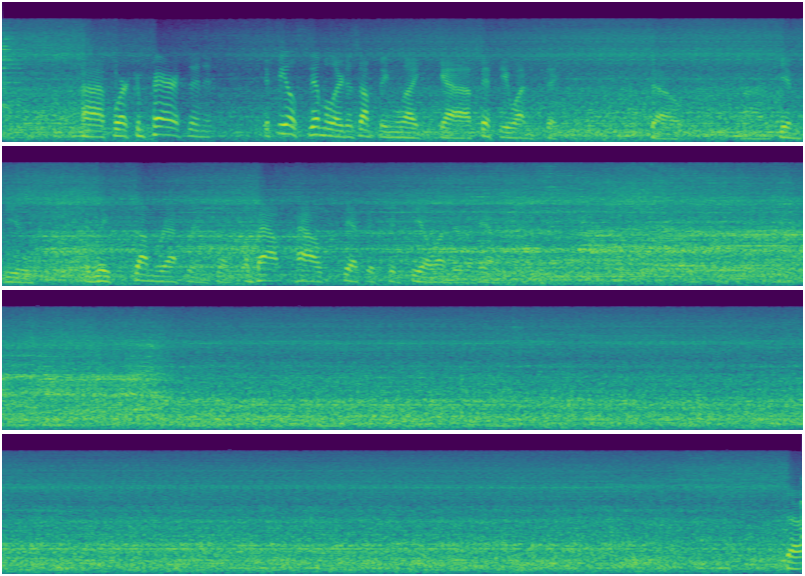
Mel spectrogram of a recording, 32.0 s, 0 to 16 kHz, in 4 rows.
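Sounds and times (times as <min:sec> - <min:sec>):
forge rushing noise: 0:00.0 - 0:21.5.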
